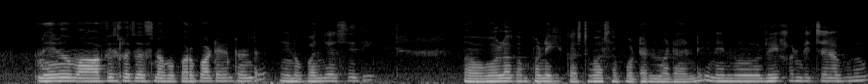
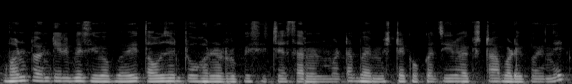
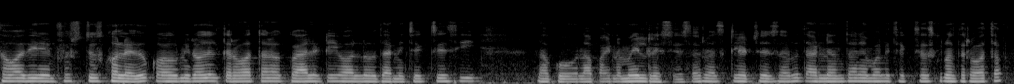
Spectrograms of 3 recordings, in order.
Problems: low volume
